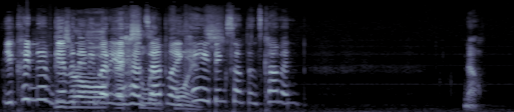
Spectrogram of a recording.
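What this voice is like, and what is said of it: Angry yelling. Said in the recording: “I have to look at you when I'm yelling ... So you can keep your anger up? ... giving you side eye and yelling into the mic”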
